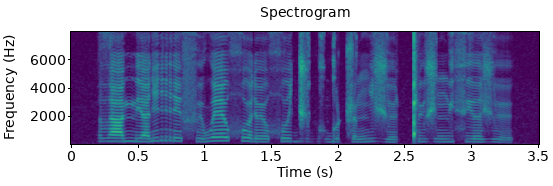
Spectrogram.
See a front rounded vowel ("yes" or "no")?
yes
